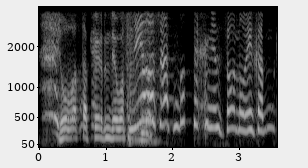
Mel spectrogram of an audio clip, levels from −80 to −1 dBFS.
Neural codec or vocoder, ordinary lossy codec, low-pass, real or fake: codec, 16 kHz, 1 kbps, X-Codec, HuBERT features, trained on balanced general audio; AAC, 32 kbps; 3.6 kHz; fake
